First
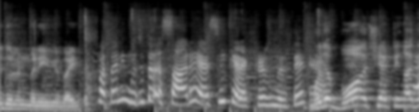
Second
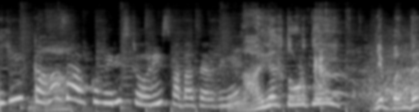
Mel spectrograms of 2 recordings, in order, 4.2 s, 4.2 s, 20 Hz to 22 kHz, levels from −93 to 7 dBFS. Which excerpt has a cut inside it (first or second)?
first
